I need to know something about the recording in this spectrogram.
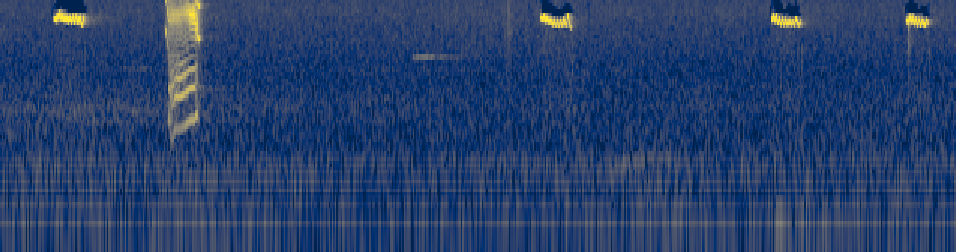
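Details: Baby pygmy marmoset being brushed: thin, very high whistled calls, each short and slightly falling, given four times at irregular gaps, plus one loud sharp squeak early on; quiet room background.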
